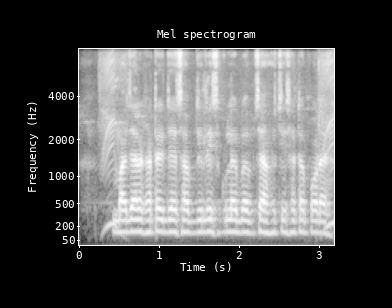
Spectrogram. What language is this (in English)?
Bangla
